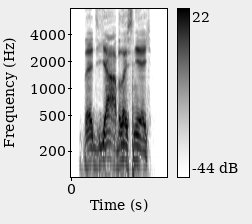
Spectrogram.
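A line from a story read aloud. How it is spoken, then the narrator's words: Grumbling from cockpit. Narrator (Russian): ворчал из пилотской кабины Эдуардо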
